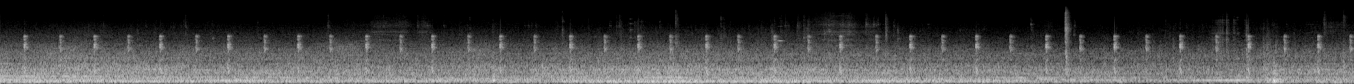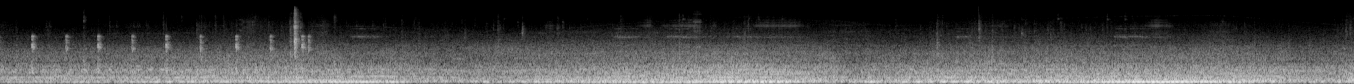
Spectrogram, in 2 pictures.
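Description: A car drives, heard from inside the car.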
